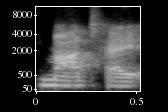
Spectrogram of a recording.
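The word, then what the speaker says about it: Maté: Gabor, I believe is how you pronounce his first name, Mate, M-A-T-E.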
